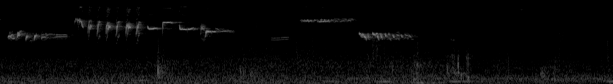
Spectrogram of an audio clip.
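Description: Small birds chirping: a handful of short, high chirps and one quick run of falling notes, spread over the first four seconds.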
